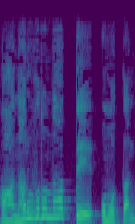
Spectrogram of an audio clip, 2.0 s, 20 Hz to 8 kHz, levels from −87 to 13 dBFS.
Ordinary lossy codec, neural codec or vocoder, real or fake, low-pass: none; none; real; 7.2 kHz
